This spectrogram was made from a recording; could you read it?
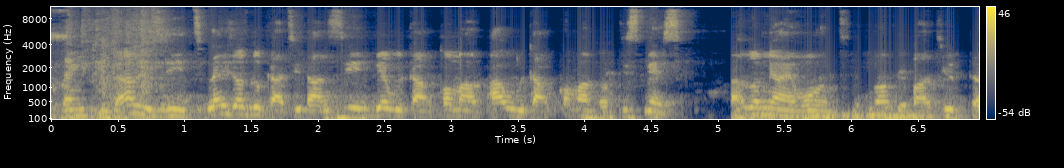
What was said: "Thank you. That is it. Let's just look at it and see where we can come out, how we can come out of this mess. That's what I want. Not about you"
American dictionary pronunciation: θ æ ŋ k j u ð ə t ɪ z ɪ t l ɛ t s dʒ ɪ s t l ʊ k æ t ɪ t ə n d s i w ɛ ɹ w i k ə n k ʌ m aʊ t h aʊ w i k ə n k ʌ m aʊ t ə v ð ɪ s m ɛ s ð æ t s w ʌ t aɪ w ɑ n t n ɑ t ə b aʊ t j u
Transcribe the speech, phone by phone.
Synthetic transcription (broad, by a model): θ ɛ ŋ k j u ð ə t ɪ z ɪ t l ɛ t dʒ ɪ s t l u k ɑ t ɪ t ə n s i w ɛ w i k ə n k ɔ m aʊ t h aʊ w i k ə n k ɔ m aʊ t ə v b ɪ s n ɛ s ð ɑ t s w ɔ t aɪ w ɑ n t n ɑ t ə b aʊ t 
